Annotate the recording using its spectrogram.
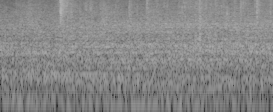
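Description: Sausages sizzling steadily as they fry in a pan, over a low steady hum.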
